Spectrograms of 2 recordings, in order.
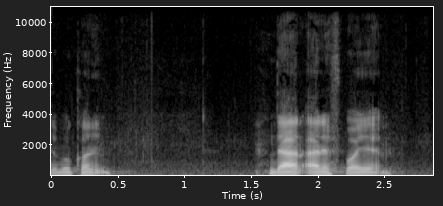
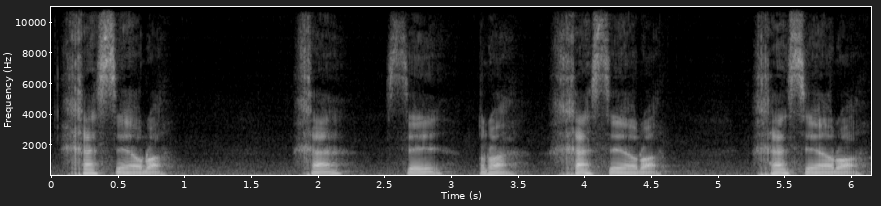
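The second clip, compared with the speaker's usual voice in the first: "خسر" as one word, kha-se-ra; joined up; much slower than usual. Shown as a demonstration. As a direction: blend the syllables of "خسر". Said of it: "بعد پشت سر هم". (پشت سر هم)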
